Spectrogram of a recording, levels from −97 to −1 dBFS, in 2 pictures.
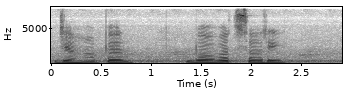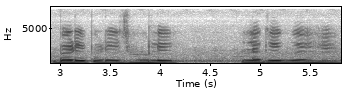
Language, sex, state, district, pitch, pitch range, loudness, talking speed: Hindi, female, Madhya Pradesh, Umaria, 200 Hz, 195-205 Hz, -17 LUFS, 105 wpm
